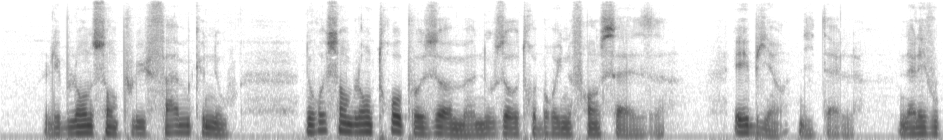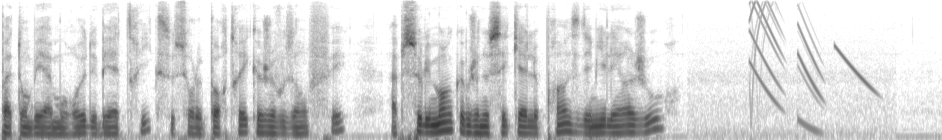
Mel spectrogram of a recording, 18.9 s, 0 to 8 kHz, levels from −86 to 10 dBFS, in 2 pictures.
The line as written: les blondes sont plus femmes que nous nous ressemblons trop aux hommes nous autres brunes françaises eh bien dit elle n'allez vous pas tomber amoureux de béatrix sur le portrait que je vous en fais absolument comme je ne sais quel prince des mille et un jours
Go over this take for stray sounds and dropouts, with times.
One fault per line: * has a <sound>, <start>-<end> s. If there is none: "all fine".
* has a chirp, 16.9-18.3 s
